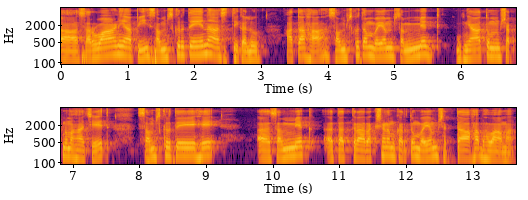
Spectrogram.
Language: Sanskrit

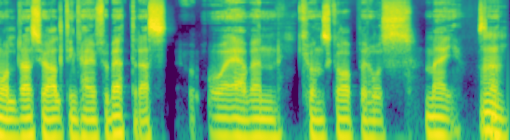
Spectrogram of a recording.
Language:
Swedish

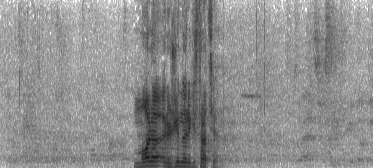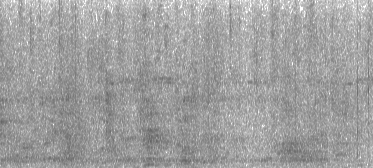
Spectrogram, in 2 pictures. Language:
Bulgarian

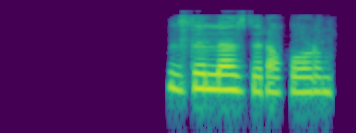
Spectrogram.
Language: Pashto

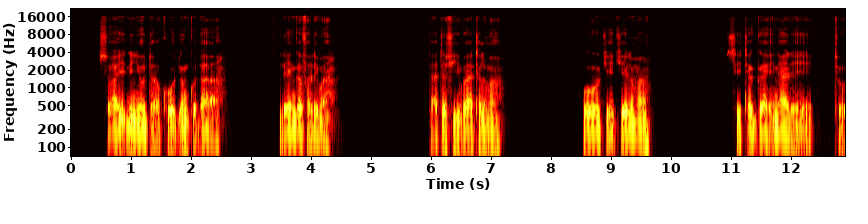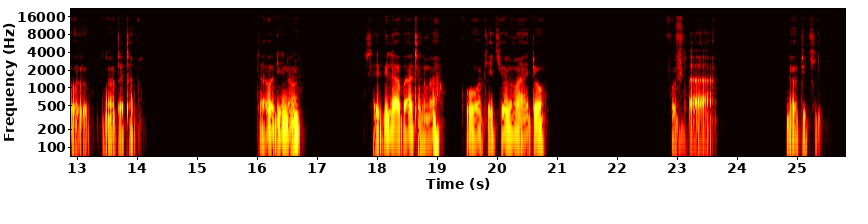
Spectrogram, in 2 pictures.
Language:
Borgu Fulfulde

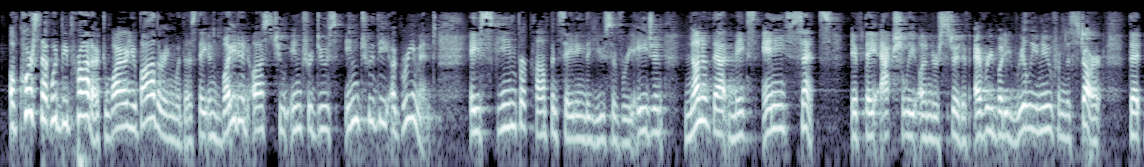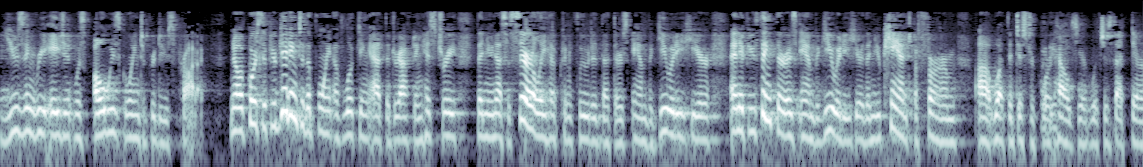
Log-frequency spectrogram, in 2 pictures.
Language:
English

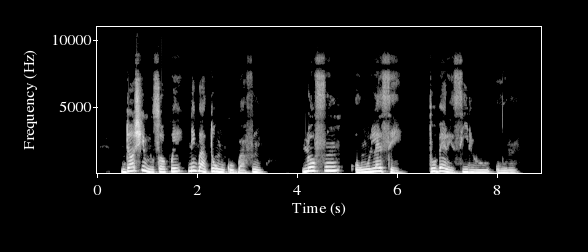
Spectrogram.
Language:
Yoruba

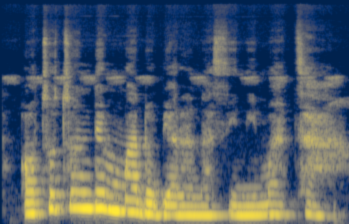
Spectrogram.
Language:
Igbo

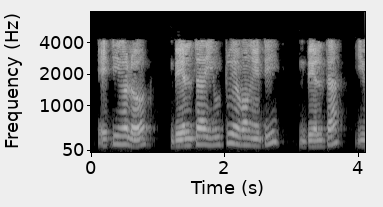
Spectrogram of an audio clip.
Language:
Bangla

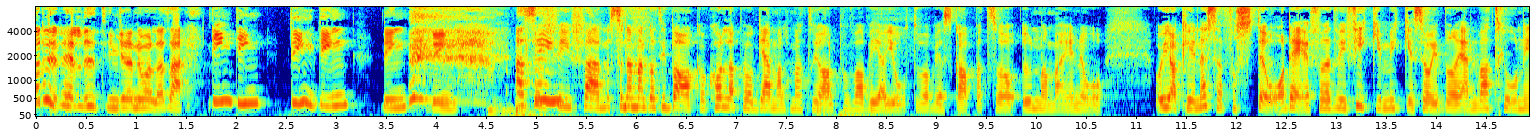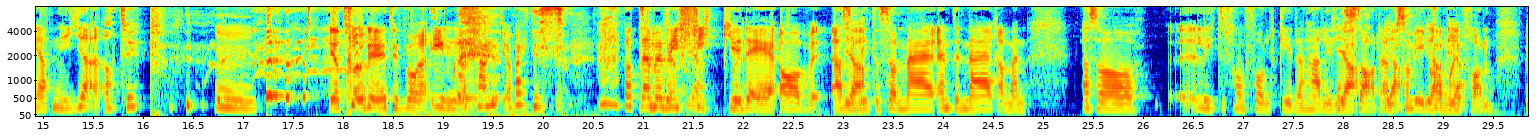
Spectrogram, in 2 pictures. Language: Swedish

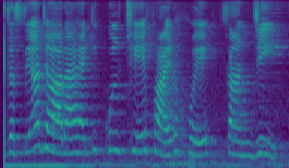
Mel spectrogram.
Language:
Punjabi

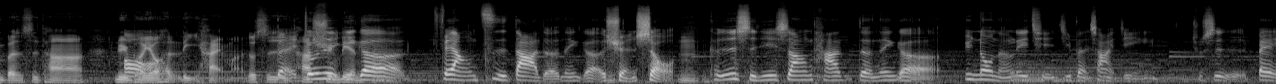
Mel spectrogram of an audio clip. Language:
Chinese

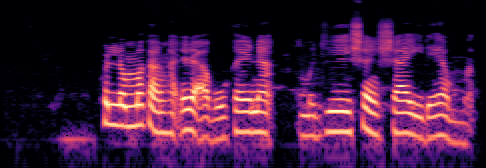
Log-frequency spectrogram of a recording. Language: Hausa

